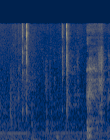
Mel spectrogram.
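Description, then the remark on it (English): Soft, scattered keyboard typing: a few isolated key clicks, then a short burst of quick taps near the end, faint against a quiet background hum. “Secret typings. Secret typing man.”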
